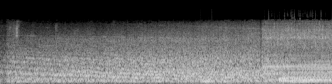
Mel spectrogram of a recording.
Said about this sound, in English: They're driving in a small vintage open-topped car through the city.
